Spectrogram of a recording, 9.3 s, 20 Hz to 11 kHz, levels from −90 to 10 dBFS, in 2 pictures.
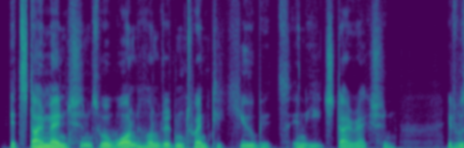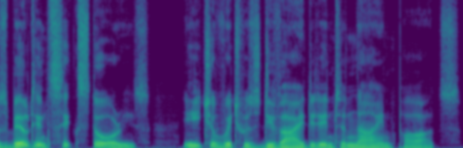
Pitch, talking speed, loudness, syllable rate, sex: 110 Hz, 160 wpm, -20 LUFS, 4.7 syllables/s, male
